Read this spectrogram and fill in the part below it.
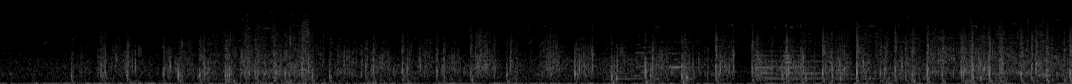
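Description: Armoured footsteps clatter on cobblestones.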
